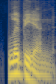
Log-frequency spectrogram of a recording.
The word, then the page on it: Libyan: American English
